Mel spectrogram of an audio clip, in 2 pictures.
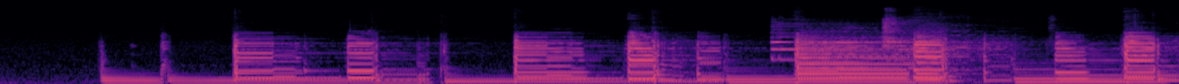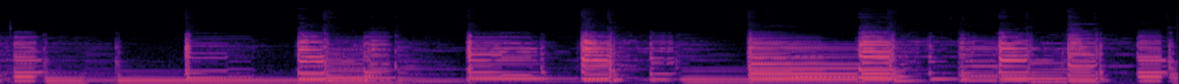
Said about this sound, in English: I'm just gonna put reverb on this one.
